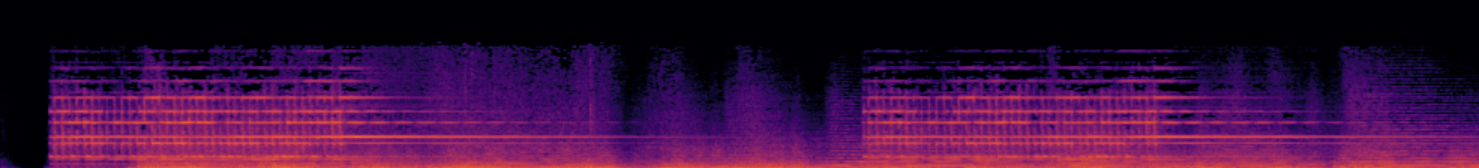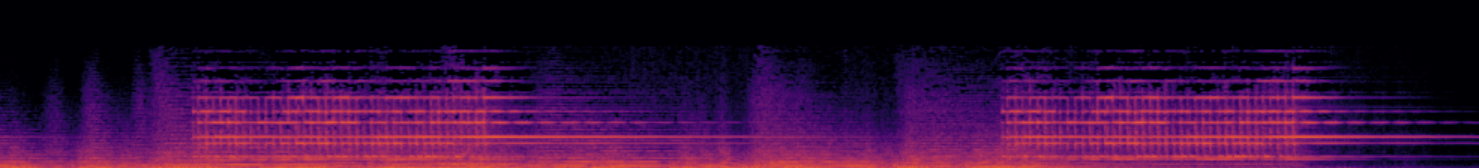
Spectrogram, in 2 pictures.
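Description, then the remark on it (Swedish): A telephone rings repeatedly while a call goes out to a guest: four long, bright rings separated by short pauses, steady and fairly loud, with no one speaking until it stops. “Jag tycker fasen vi ringer honom nu.”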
